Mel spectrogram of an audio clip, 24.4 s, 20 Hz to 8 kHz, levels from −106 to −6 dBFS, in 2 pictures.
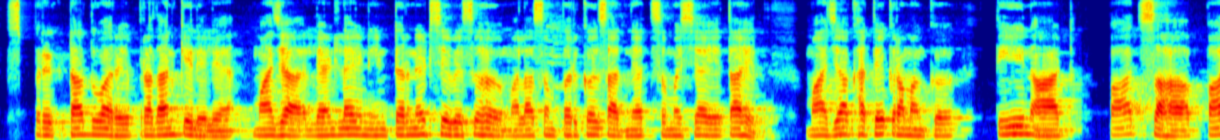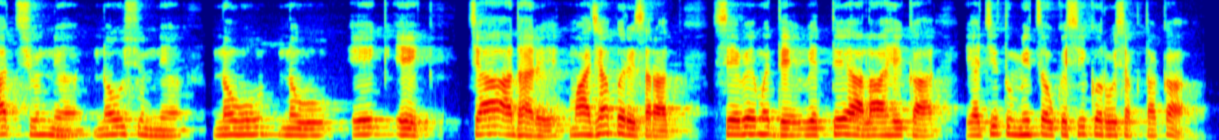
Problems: constant background noise, background conversations at intervals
